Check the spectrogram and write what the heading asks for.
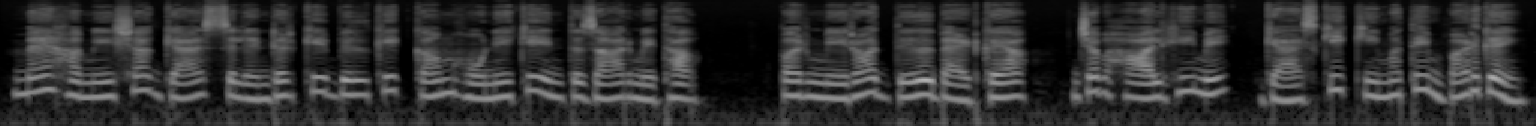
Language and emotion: Hindi, sad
